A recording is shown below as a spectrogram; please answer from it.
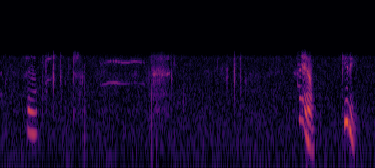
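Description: A Siamese cat gives loud, drawn-out meows that bend in pitch, answering a person calling to it.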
